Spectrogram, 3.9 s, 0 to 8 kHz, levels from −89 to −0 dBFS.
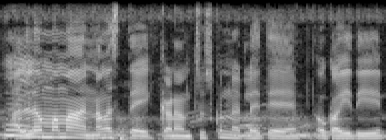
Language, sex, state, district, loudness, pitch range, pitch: Telugu, male, Andhra Pradesh, Annamaya, -15 LUFS, 135-175 Hz, 145 Hz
